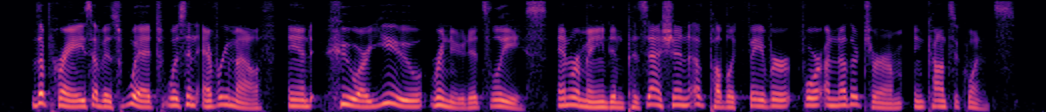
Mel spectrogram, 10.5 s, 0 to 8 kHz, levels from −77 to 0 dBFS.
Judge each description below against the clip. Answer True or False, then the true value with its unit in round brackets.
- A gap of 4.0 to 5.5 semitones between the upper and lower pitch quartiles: True (5.2 semitones)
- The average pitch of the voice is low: False (160 Hz)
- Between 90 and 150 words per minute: False (160 wpm)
